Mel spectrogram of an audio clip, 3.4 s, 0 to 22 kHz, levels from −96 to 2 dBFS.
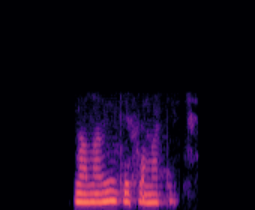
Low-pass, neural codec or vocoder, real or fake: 3.6 kHz; codec, 24 kHz, 3 kbps, HILCodec; fake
